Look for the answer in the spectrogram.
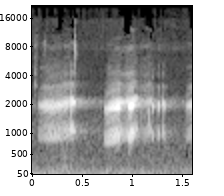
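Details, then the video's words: Pacific chorus frogs in the Pacific Northwest, a quiet place where each frog can be told apart: raspy croaks in three short bursts with pauses between. "Sounds of the Northwest: Pacific chorus frogs"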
